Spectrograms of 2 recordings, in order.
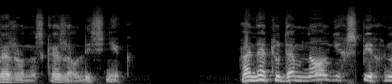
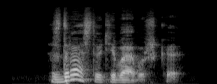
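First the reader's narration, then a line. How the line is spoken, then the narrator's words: Cheerful guest. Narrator (Russian): весело произнес гость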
